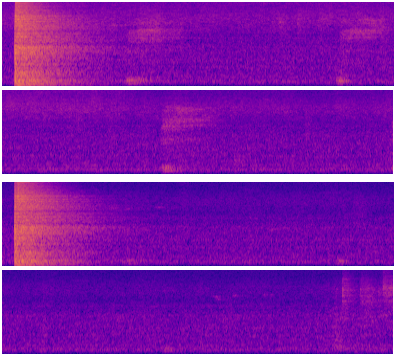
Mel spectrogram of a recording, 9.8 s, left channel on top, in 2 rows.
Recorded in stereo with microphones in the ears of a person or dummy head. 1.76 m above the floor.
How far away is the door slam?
About 1.8 m.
